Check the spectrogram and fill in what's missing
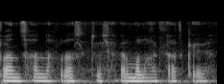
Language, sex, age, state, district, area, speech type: Kashmiri, male, 45-60, Jammu and Kashmir, Shopian, urban, spontaneous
